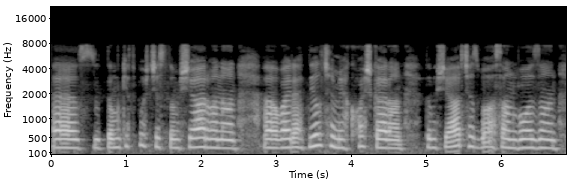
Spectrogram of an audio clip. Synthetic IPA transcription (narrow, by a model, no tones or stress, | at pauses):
st̪ɨmkʲit̪ʰpoht͡ʃʰist̪ɨmʃjaːɾʋɐnaːn | ʋɐjɾɐhd̪ilt͡ʃʰɐmehkʰwɐʃkɐɾaːn | t̪ɨmʃjaːɾt͡ʃʰɐzbɐːsaːnboːzaːn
